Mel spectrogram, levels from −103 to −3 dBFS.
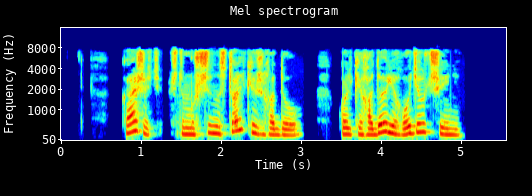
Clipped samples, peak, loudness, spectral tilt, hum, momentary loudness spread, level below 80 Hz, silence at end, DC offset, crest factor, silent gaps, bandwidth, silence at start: under 0.1%; -2 dBFS; -16 LUFS; -3.5 dB/octave; none; 9 LU; -58 dBFS; 0.6 s; under 0.1%; 16 dB; 1.29-1.34 s, 3.04-3.19 s, 3.39-3.48 s; 8.2 kHz; 0.75 s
